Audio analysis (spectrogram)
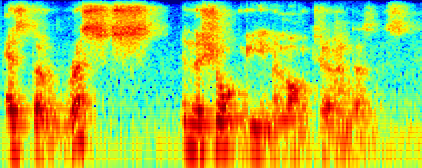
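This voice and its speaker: Using an unremarkable speaking voice, a man with fairly high pitch speaks at a moderate pace with lively intonation. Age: 60s. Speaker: business consultant and speaker. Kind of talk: seminar talk. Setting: in-person seminar with audience.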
